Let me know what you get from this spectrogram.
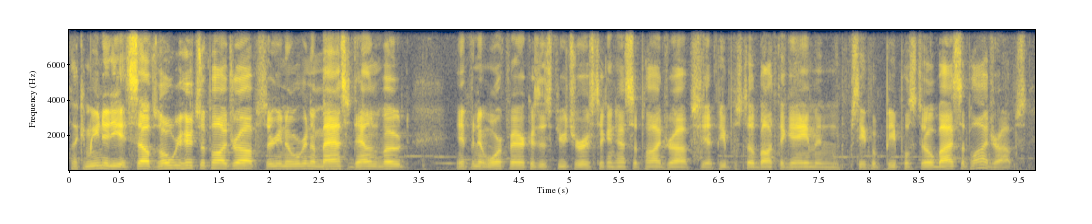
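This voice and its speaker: This time the congested young gamer talks fast, barely pausing, in a mid-range, level, fairly bright voice with faint music behind him. Commentating his gameplay for YouTube, he rants casually about the game with a stuffy nose and lots of fillers and restarts.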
